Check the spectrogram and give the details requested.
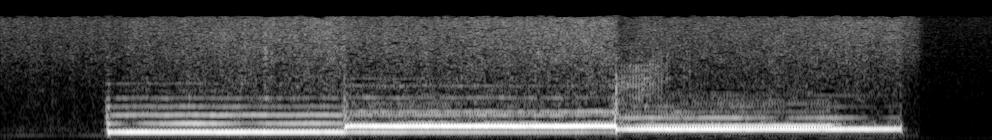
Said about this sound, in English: Just as soon as I ring my chime, this is NBC, the National Broadcasting Company.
